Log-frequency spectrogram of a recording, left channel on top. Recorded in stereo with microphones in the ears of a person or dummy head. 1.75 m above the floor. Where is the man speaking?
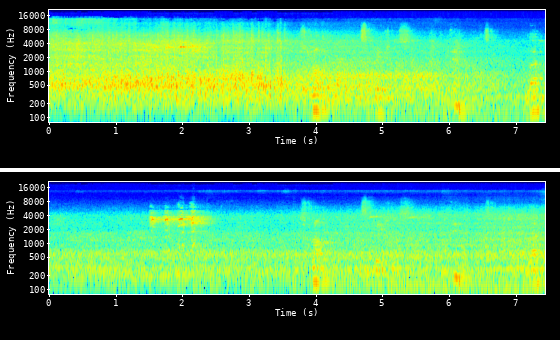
70° left (ahead or behind), 7.5 m.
